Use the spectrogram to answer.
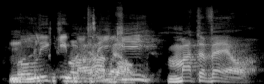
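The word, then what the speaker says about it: Moliki Matavao: Moliki Matavale.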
